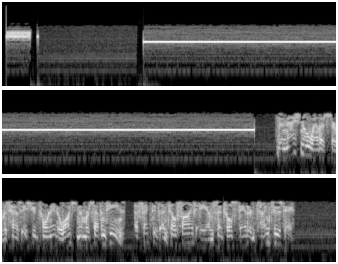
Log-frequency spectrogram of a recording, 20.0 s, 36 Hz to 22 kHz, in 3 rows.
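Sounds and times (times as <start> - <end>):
faint radio hiss and hum: 0.4 - 2.8, 11.8 - 20.0.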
